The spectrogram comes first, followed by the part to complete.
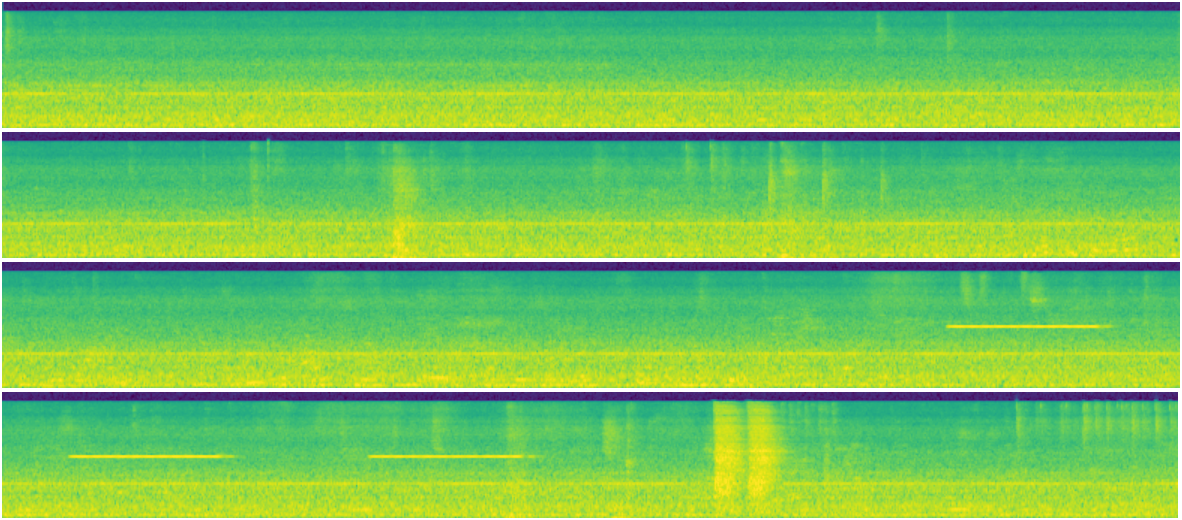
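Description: Cab of a SEPTA Silverliner V electric multiple-unit train underway: a steady running hum with a constant high whine over the rumble of the car. Near the end, three short high beeps about two seconds apart, then a brief loud hiss.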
